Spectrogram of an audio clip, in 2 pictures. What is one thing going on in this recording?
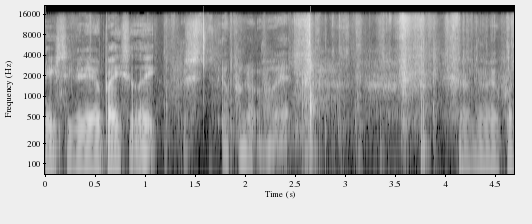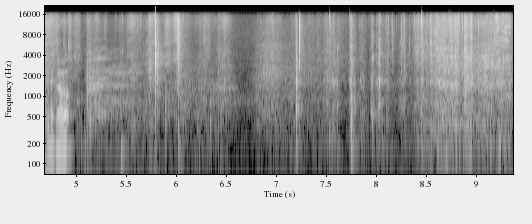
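Cardboard flaps scrape and rustle as a box is opened.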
